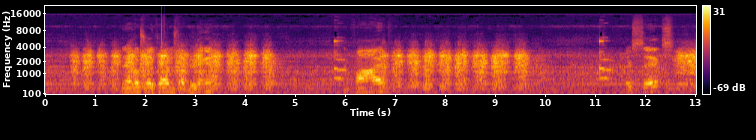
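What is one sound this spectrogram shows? A toy light sword hums and whooshes in quick, pulsing bursts as it is swung.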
